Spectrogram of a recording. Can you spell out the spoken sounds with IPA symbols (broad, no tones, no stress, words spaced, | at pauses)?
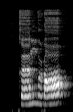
kœŋu ɽɑ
